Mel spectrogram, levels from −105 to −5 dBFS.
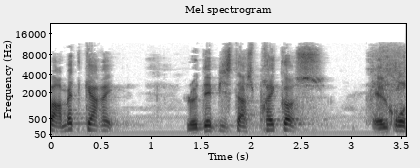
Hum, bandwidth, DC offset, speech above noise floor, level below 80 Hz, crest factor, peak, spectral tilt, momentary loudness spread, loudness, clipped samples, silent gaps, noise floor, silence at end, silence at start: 50 Hz at -55 dBFS; 12 kHz; under 0.1%; 33 dB; -68 dBFS; 20 dB; -6 dBFS; -3 dB/octave; 8 LU; -26 LUFS; under 0.1%; none; -58 dBFS; 0 s; 0 s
